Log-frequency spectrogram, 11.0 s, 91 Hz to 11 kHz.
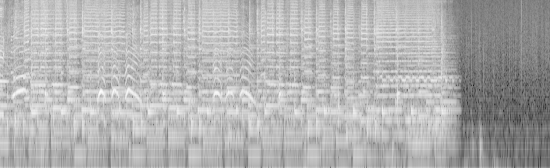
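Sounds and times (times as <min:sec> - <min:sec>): salsa band with percussion: 0:00.0 - 0:09.3
faint record noise: 0:00.0 - 0:11.0.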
